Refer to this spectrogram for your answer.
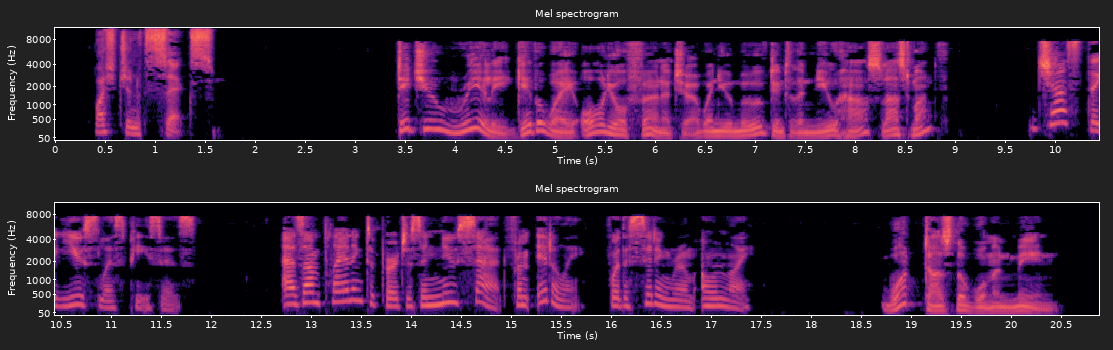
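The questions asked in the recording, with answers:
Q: What does the woman mean?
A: She gave away only the useless furniture and plans to buy a new set from Italy for the sitting room.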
